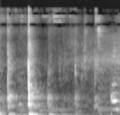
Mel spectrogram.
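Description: Two dull thumps about half a second apart, the second the louder, then faint steady low tones under a quiet stretch.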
